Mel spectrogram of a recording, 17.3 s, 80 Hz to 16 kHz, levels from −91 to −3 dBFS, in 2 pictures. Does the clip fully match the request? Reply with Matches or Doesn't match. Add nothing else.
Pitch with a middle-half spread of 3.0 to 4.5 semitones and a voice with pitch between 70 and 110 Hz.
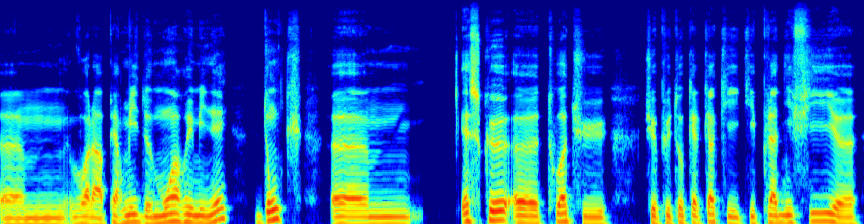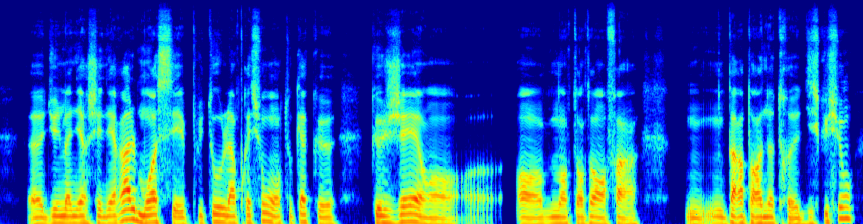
Matches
